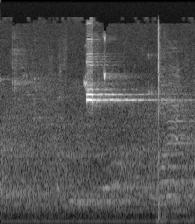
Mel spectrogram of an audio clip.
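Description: A referee blows a sharp whistle blast.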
